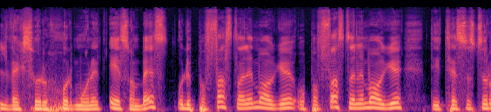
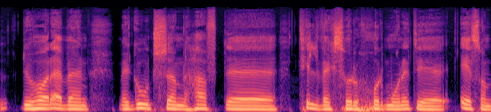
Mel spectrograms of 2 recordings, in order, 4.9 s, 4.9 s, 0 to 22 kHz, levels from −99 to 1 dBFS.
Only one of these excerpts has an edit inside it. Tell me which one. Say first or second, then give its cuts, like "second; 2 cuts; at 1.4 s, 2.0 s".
first; 2 cuts; at 1.0 s, 1.7 s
